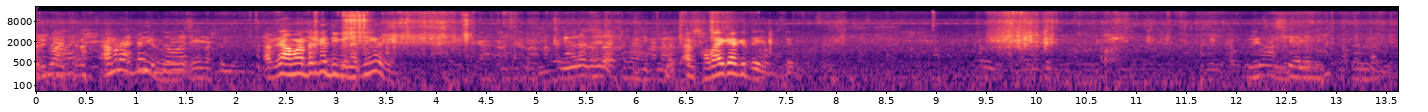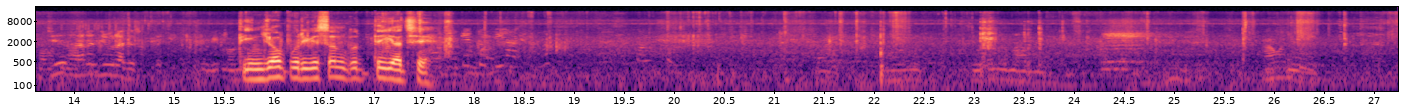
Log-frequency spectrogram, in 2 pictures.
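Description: Young men talk and call out nearby.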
